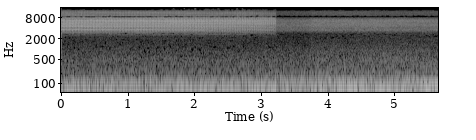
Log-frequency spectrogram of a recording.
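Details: Black cicada, described as nervous and urinating, gives a loud, steady, harsh buzzing drone for about three seconds, then stops abruptly, leaving a fainter continuous buzz in the background.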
